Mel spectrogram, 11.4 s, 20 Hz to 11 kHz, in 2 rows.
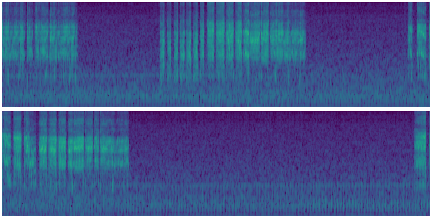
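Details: Sand martin at a colony nest hole, filmed by a nestcam in 2009 amid a persistent intruding female; harsh, buzzy chattering comes in three bursts of one to two seconds separated by quiet pauses over a steady low hum.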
